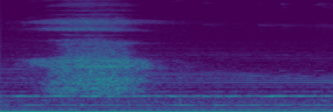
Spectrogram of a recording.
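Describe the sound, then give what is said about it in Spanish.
A deep exhale through the mouth: one soft, breathy rush of air lasting about a second, over a steady low background hum. “Separa tus labios y suelta todo el aire por tu boca.”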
